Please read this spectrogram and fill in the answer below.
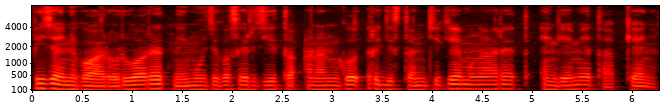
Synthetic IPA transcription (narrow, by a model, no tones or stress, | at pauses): pit͡ʃajnikɔaɾoɾuɔɾɛtnemut͡ʃikɔsirt͡ʃitɔʔanankored͡ʒistɔnt͡ʃikemɔŋaɾɛteŋɡemetap̚kɛɲa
